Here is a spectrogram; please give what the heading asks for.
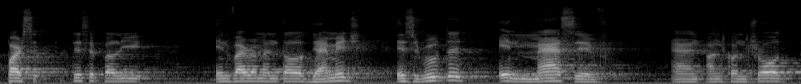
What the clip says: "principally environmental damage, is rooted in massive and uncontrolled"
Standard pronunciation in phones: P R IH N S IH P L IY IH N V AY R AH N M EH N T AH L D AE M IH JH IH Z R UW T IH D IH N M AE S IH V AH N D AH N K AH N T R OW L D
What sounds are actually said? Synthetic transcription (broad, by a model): P R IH S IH P L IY IH N V AY R AH N M EH N T AH L D AE M IH JH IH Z R UW T IH D IH N M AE S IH V AH N D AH N K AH N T R OW L D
